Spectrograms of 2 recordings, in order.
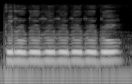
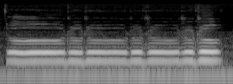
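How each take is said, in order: First: The ringing sound is imitated at normal speed. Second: The ringing sound is imitated subtly slower. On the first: The call is connecting normally. "이게 정상이면" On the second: The other person will not answer. "미묘하게 느려"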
